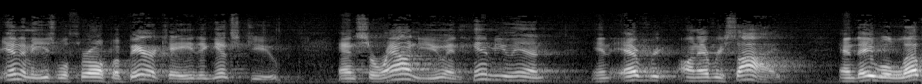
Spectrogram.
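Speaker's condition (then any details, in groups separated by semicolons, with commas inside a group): No condition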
